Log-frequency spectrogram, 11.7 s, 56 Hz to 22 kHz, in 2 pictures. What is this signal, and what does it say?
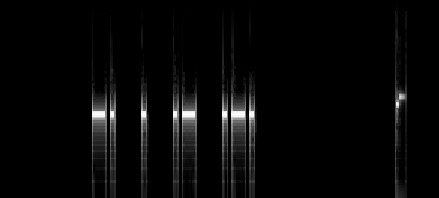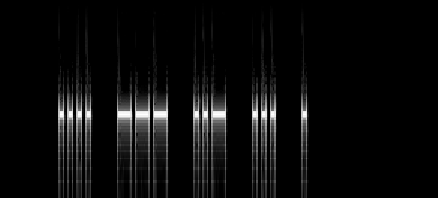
Morse code, heard as a keyed tone, about 20 wpm, spaced as for 15 wpm, 700 Hz. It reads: NEAR HOUSE
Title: 2x Character Spacing - Top 200 Words - 20wpm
